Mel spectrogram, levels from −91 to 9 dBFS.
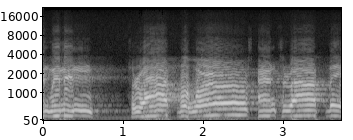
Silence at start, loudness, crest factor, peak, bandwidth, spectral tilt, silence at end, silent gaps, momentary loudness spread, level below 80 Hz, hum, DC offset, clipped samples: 0 s; -16 LUFS; 10 dB; -6 dBFS; 16.5 kHz; -6.5 dB/octave; 0 s; none; 7 LU; -46 dBFS; none; under 0.1%; under 0.1%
